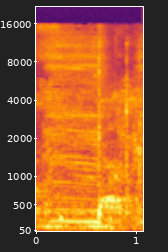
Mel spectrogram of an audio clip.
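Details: Real Bubee double electric breast pump in expression mode after a stimulation phase: steady electric motor buzz with a faint rising whir; electric breast pump running.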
